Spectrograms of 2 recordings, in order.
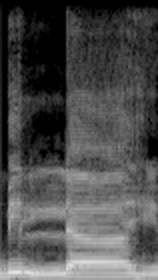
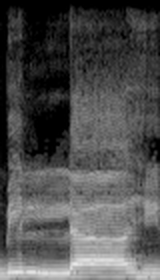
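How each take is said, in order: The two takes are said the same way.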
